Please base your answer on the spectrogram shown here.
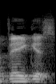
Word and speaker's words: vagus: communicate with the brain the Vegas nerve now not Las Vegas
